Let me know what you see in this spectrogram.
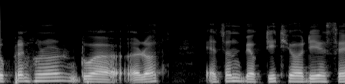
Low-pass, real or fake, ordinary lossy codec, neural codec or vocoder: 7.2 kHz; real; none; none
